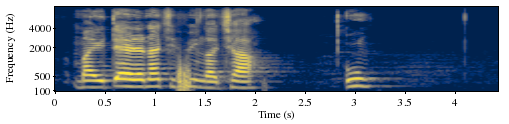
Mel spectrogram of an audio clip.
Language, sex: Venda, male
